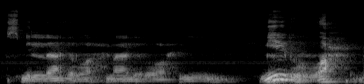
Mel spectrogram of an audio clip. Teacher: Jadi kalau di tengah kalimat Bismillahirrahmanirrahim, tentu hamzah wasolnya tidak dibaca ya.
